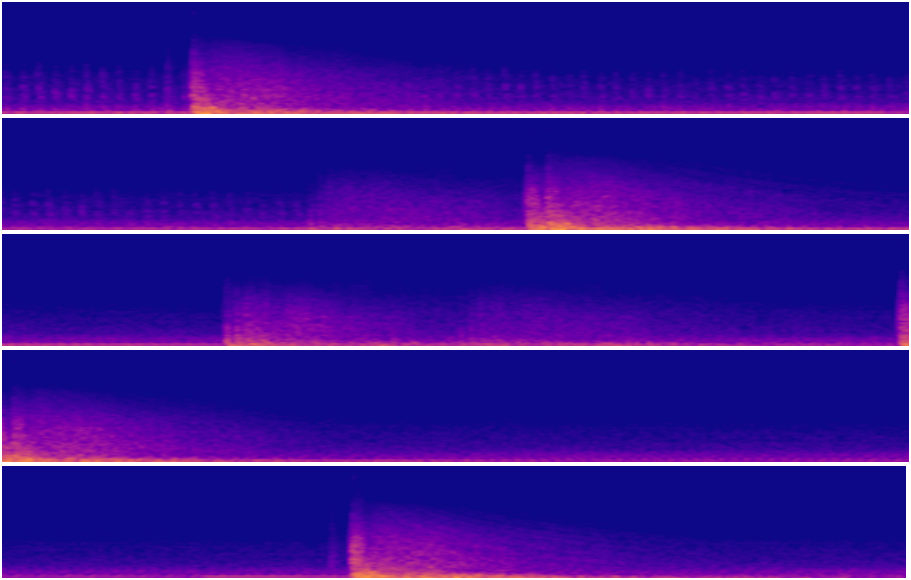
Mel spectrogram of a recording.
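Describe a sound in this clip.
Heavy cannon shots boom loudly, each followed by a rolling echo.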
